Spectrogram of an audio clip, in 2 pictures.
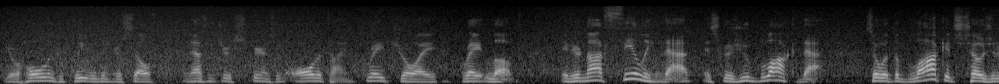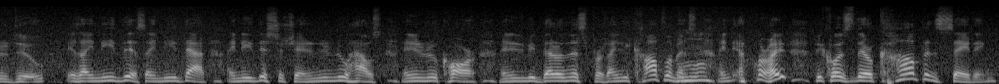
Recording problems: hiss; noticeable; throughout; 15 dB below the speech

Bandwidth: 16 kHz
